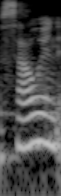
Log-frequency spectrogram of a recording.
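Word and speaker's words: Samhain: and the Celtic tradition is called Sinn which is spelled s m ha a i n so sawin is a time when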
